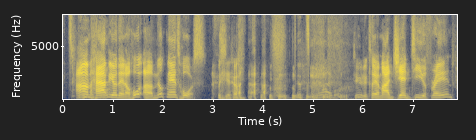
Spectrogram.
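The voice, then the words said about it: Put-on old Southern gentleman accent. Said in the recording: “do the accent the entire time ... Basically, you're just doing a Colonel Sanders impression.”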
